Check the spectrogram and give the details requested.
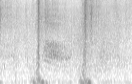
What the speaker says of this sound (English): That crow sounds nuts.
